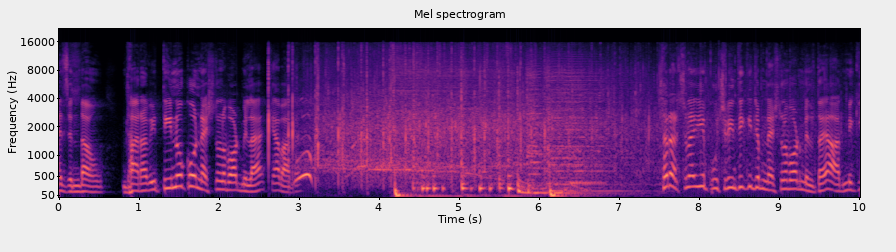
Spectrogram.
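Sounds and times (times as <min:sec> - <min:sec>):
audience applauding: 0:02.9 - 0:10.0.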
